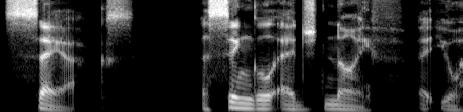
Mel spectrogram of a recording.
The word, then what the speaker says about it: seax: You also carry a seax, pronounced sayax, a single-edged knife at your hip.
